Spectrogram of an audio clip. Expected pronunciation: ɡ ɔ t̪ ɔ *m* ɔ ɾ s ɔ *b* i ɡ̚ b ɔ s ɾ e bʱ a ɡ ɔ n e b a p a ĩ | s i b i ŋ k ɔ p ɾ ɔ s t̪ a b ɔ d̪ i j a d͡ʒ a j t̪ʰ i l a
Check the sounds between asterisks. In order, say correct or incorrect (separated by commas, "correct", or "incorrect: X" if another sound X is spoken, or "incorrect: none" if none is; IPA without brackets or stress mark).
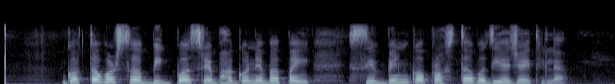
incorrect: b, correct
